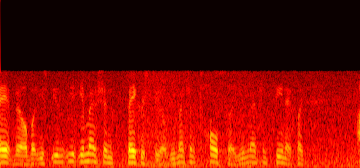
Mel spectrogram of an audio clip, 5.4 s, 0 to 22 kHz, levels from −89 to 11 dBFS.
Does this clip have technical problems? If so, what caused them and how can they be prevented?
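No, the speech signal shows no technical faults, with its content limited to the telephone band below about 3.8 kHz and the room's background sitting about 14 dB under the speech as part of the recording.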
